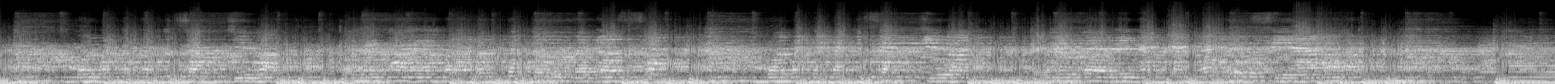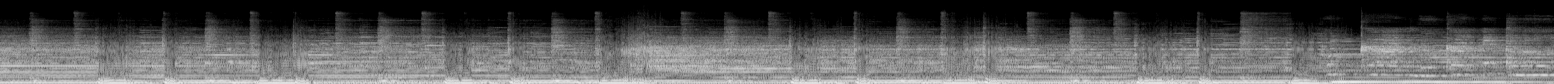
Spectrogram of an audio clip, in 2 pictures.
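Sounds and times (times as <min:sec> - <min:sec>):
bass guitar: 0:00.0 - 0:31.0
electric guitar chords: 0:00.0 - 0:31.0.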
